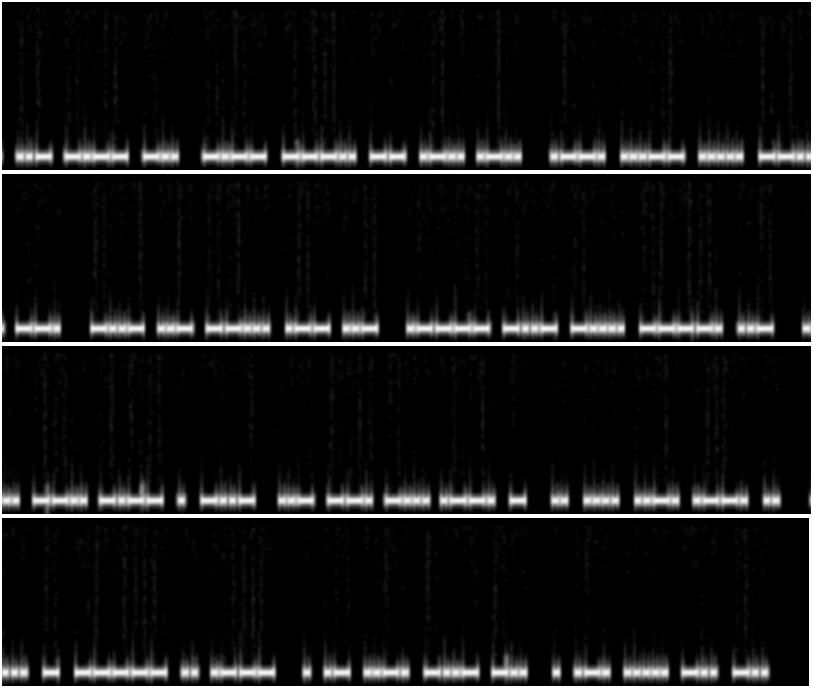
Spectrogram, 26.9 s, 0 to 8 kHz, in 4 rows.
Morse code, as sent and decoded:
… / -.-- ---.. -- .-.. .-.. / .--. ...-- ..... --.. --. / -..- ..- --... .-- ..- / .---- -..- -.... ----. ..- / ... --.. -.-- . -..- / ..- --. -... .--. - / .. .... ..-. .--. .. / ... - ----- .. .--- / . .- ..-. -..- -.. / . .-. ..... -.. -..
… Y8MLL P35ZG XU7WU 1X69U SZYEX UGBPT IHFPI ST0IJ EAFXD ER5DD

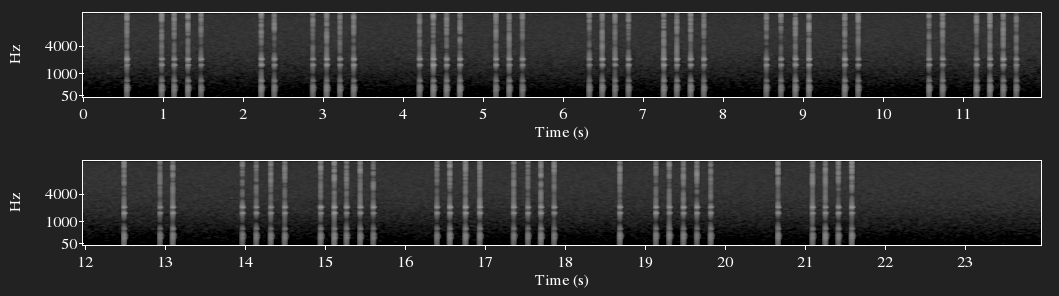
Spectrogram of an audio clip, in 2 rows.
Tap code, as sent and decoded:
1-4 2-4 4-3 4-4 4-2 2-4 1-2 4-5 4-4 1-5 1-4
DISTRIBUTED

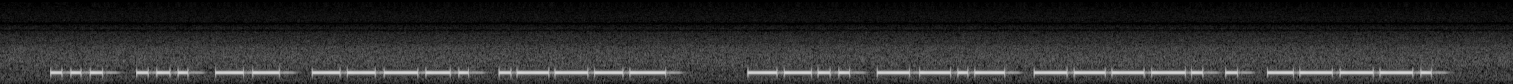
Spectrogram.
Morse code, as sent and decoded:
... ... -- ----. .---- / --.. --.- ----. . ----.
SSM91 ZQ9E9

